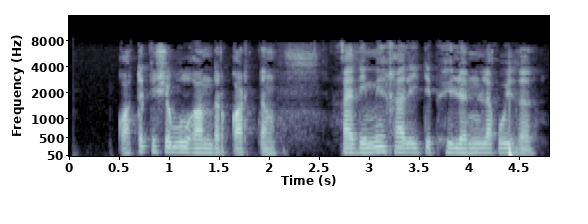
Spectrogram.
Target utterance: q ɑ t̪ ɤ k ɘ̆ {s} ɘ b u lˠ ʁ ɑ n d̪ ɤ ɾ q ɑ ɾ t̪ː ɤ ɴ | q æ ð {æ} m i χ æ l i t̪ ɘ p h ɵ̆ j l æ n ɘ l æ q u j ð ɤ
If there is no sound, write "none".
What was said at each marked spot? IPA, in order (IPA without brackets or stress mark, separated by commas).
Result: ʃ, i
